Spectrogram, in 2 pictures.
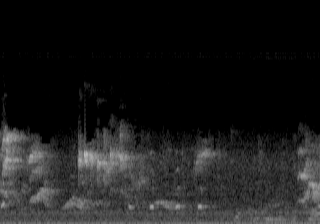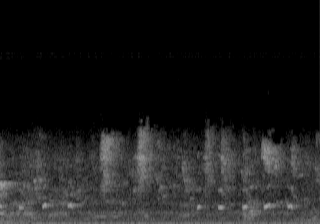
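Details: Tame pet cockatiel making short, sharp chirps and brief rising whistles scattered across the clip, over a person's soft talking and a constant low electrical hum.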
